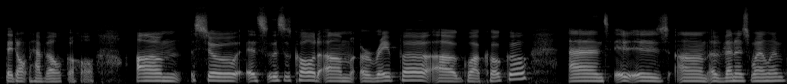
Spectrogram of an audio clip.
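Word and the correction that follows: Arepera Guacuco: I think it's wait, is this a typo or is this how it's spelled? – Yeah, no, that's how it's spelled. – Oh, so it's Arepera Guacoco. Guacuco. Yeah. – Yes.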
